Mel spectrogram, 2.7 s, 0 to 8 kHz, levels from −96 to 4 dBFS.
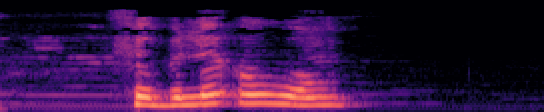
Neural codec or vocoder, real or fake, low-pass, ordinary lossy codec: none; real; 7.2 kHz; MP3, 24 kbps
